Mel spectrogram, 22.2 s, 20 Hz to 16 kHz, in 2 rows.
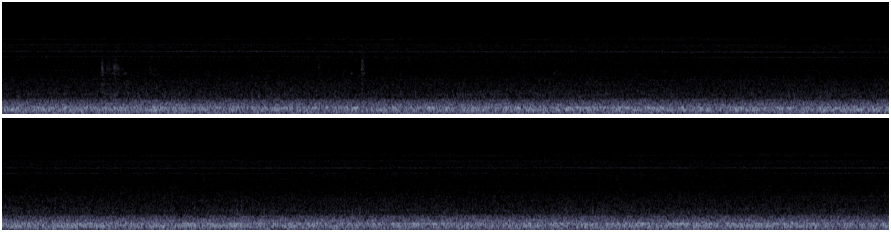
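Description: A Beechcraft Premier 1A business jet taxis in the X-Plane 11 flight simulator, with a steady, unbroken engine rumble and a faint high whine holding constant throughout.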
